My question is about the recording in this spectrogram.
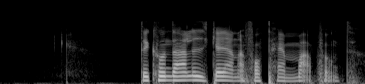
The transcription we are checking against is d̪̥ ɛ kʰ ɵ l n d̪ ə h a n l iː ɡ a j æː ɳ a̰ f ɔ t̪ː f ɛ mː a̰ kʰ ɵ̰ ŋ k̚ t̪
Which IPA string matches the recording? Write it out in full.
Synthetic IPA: d̪̥ ɛ kʰ ɵ n d̪ ə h a n l iː k a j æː ɳ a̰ f ɔ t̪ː h ɛ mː a̰ pʰ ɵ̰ ŋ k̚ t̪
